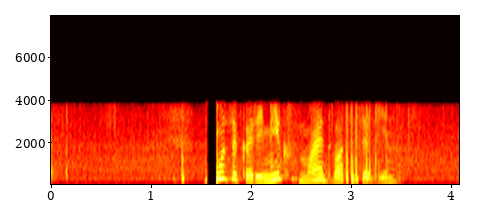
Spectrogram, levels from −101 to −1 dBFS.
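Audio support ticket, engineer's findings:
Packet loss filled with silence, 1.55–1.65 s: 100 ms dropout with hard edges. Receiver played silence for missing packets, which fits ten 10 ms packets. Telephone-band G.711 line sound unaffected.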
